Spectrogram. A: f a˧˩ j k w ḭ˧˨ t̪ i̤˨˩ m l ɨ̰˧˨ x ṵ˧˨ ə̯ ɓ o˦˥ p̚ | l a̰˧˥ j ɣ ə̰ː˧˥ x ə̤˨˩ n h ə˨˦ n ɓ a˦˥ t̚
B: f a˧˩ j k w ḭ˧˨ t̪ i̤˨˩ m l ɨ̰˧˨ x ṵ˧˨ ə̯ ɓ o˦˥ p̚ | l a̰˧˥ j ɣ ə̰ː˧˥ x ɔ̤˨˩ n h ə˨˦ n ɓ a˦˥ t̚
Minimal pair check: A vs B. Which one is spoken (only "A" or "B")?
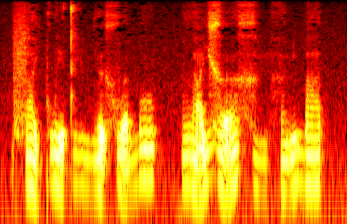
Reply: A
